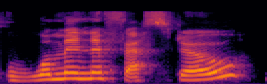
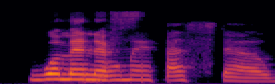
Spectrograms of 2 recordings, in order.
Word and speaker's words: Womanifesto: So I'm going to have you read, I love the title of this piece, Womanifesto. It's manifesto, but WO in the front. Like, whoa, how do you say it? – Womanifesto.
